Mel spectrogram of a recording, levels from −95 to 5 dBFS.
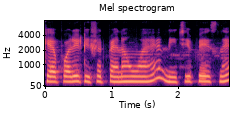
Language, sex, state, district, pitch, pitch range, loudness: Hindi, female, Jharkhand, Sahebganj, 235 Hz, 230-240 Hz, -15 LUFS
